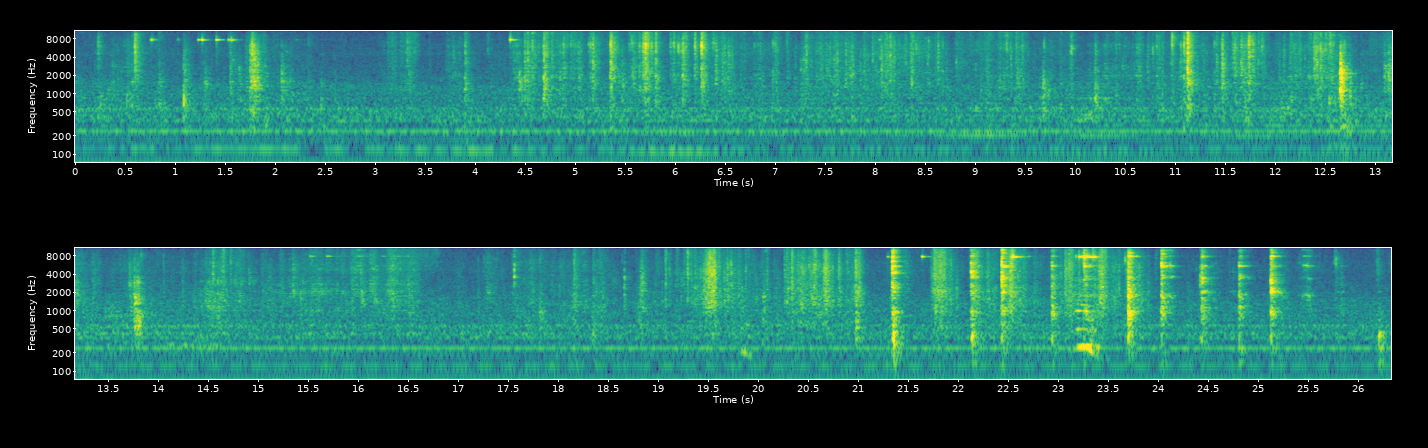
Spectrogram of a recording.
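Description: Dishes and utensils clatter and clink close by.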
